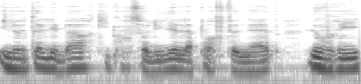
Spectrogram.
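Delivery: ordinary delivery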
